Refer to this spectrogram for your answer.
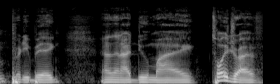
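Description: In a very clean recording with a silent background, a man with an unremarkable speaking voice and an American accent talks at a moderate pace with a fairly low pitch. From Tucson, Arizona (south side). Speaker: DJ and artist manager. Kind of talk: casual interview. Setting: on location at a restaurant.

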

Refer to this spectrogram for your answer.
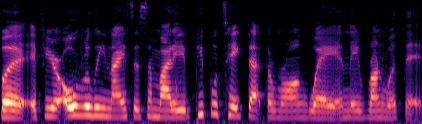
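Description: A woman with a medium pitch talks at a fairly quick pace with fairly even intonation, an unremarkable speaking voice. The recording is very clean, its background silent. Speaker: singer and recording artist. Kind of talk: casual chat interview.

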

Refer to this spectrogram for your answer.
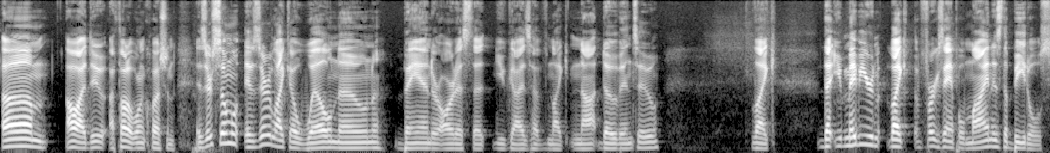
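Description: A man talks at a fairly slow pace with an American accent, an ordinary speaking voice. His pitch is medium and varies in an ordinary way. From southwest Ohio, near Middletown. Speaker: country music singer-songwriter. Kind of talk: casual chat.

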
